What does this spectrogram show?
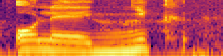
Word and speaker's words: Oleñik: que la gente entienda también Quién es Carlos oleich así se pronuncia que en algún momento fue detenido creo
